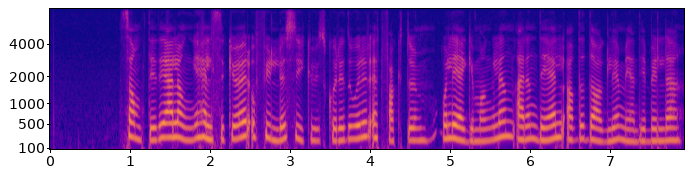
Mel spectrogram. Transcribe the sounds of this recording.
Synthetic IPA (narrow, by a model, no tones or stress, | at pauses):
sɑmt̪iːd̪ɪæːɭɑŋːəɦɛlsəkʰøːəɾʔoːfʏlːəsyːkəhʉːskʰʊɾɪd̪uːɾəɾʔɛt̪fɑkt̪ʉmoːleːɡəmɑŋlənæ̰ːɾɛnd̪eːlɑ̰ːʋd̪ɛːd̪ɑːɡlɪəmeːd̪ɪəbɪld̪ə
